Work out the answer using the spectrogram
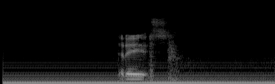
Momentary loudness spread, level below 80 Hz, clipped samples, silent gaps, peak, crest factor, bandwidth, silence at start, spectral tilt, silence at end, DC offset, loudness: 8 LU; -36 dBFS; under 0.1%; none; -18 dBFS; 16 dB; 9 kHz; 0.05 s; -6.5 dB/octave; 0 s; under 0.1%; -35 LUFS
